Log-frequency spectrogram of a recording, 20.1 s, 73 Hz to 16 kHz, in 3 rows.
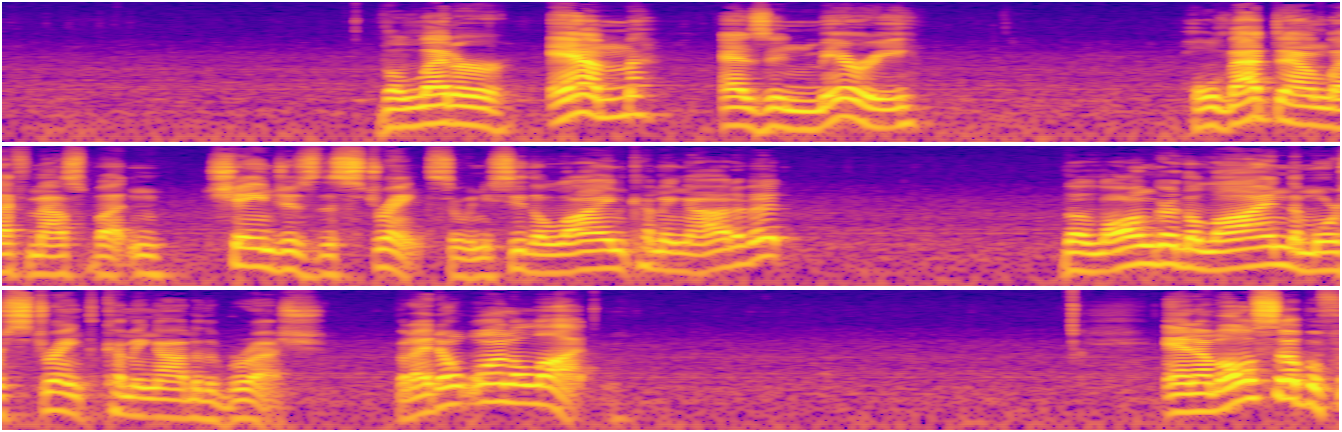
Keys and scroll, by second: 4.4 m.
